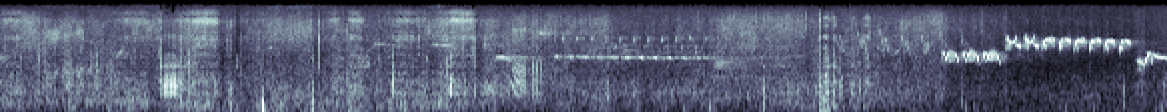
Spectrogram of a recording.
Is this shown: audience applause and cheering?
no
